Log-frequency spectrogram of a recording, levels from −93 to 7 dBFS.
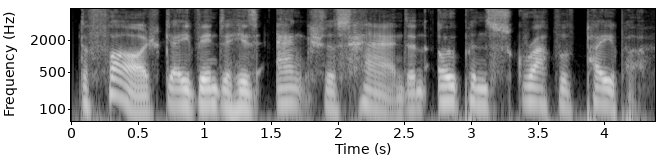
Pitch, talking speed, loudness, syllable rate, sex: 115 Hz, 150 wpm, -18 LUFS, 4.2 syllables/s, male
